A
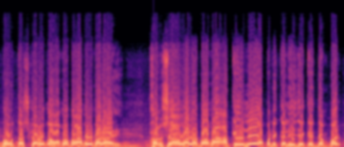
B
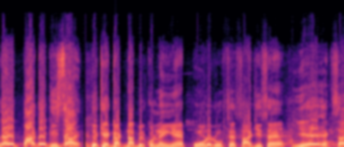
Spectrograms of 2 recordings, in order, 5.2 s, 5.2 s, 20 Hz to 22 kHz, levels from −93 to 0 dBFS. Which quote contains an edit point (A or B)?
B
